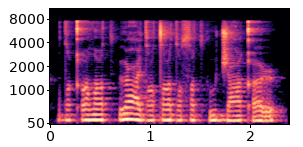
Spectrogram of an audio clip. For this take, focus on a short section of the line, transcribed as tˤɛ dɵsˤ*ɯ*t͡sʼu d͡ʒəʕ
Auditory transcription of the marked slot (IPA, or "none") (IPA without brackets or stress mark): ə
